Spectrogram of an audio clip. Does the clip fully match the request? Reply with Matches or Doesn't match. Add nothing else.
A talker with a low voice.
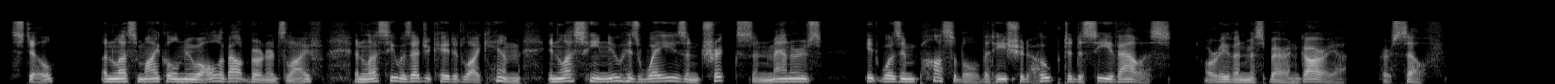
Matches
